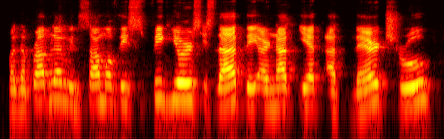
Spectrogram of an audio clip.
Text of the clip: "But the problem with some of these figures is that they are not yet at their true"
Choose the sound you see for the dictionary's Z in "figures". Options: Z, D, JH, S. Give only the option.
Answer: S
